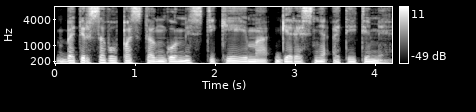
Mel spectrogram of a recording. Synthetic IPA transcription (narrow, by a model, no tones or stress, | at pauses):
bʲɛt̪ɪɾsɑːʋoːpɐst̪ɐŋɡoːmʲɪst̪ʲɪkʲeːjɪmɑɡʲɛɾʲɛsʲnʲɪʔɐt̪ʲɛɪt̪ʲɪmʲɪ̰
